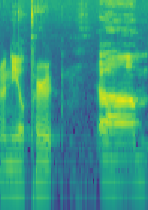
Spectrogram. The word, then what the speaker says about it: Peart: pronounced Peart.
